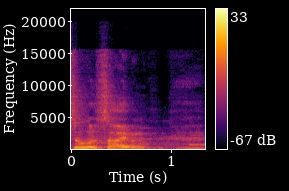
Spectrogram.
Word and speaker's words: psilocybin: Um, they are the silent P ins psilocybin.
